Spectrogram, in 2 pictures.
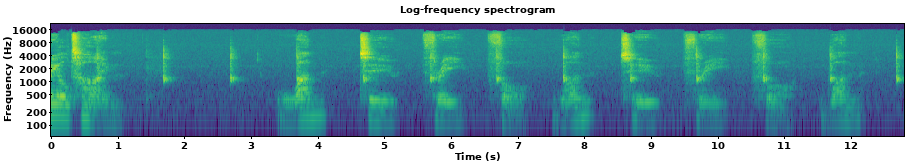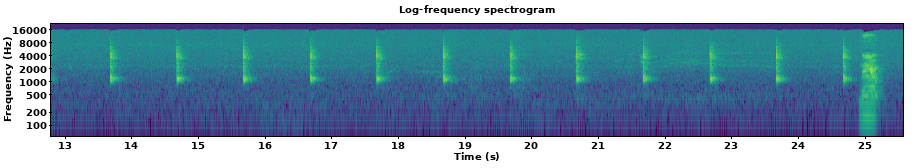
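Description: A middle-aged man speaks calmly and clearly close by.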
